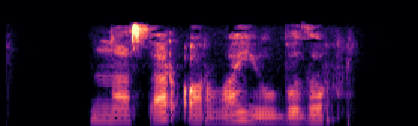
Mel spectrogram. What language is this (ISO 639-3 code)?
bak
